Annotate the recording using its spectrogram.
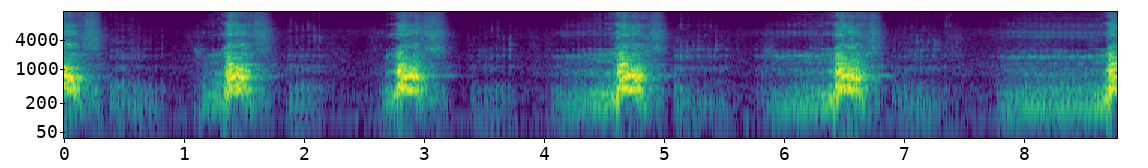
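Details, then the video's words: Guarding the home from construction workers outside, brindle pit bull Bullet gives five loud barks spaced about one and a half seconds apart, with soft growling rumbles filling the gaps. "brindle pitbull protection dogg !!! scary growling and barking"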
